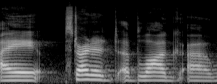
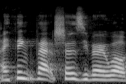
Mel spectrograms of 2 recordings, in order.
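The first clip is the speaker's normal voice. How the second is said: ordinary talk, nothing marked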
